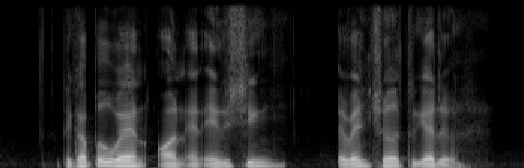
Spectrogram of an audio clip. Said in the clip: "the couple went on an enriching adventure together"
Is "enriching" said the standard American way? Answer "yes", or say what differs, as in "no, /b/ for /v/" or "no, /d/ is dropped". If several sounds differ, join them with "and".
no, /n/ is dropped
